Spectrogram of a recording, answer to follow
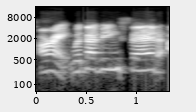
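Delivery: normal talking voice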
